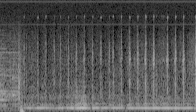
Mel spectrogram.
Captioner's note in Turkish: Tek silindirli motorun egzos sesi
